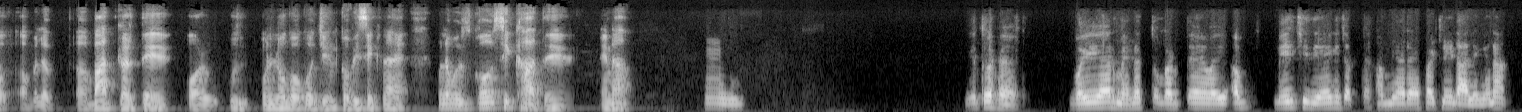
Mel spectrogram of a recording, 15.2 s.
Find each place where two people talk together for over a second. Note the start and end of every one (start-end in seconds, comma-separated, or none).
none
